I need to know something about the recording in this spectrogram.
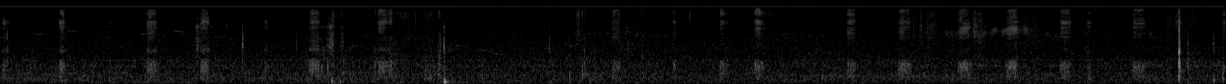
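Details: A hedgehog gives soft, breathy snuffles and clicks in short noisy bursts repeated irregularly, recorded 18 June 2014 around 7:05.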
